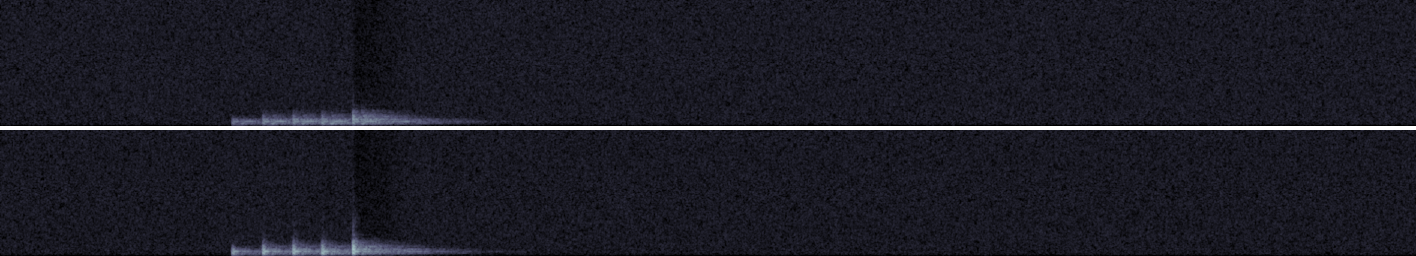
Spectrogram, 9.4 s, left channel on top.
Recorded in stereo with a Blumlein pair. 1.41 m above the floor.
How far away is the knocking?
About 0.8 m.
